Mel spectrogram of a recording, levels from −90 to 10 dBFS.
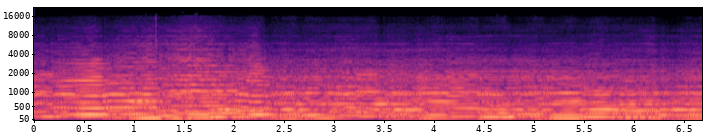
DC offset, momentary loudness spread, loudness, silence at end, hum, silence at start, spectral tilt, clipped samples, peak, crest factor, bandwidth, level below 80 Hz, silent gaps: under 0.1%; 5 LU; -14 LUFS; 0 s; none; 0 s; -8 dB/octave; under 0.1%; 0 dBFS; 14 dB; 11.5 kHz; -36 dBFS; none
